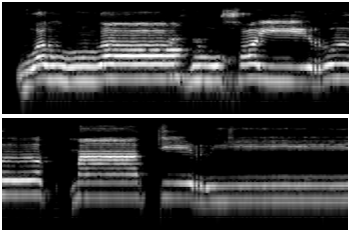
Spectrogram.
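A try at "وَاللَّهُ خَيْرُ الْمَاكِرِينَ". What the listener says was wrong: Ya, lamnya lebarin lagi ya. Wallahu khairul makirin.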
